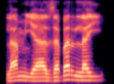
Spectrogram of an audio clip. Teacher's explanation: ইয়া সাকিন, ডান দিকে জাবার ইয়া লিন, নরম আওয়াজে তাড়াতাড়ি পড়তে হবে।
